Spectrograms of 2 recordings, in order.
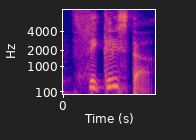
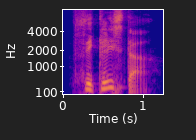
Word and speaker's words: ciclista: Casa, casa, coche, coche, cucaracha, cucaracha, la cucaracha, ciclista, ciclista, cerdo, cerdo. So the C is pronounced like a K, and also is pronounced sometimes when you say thank you.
